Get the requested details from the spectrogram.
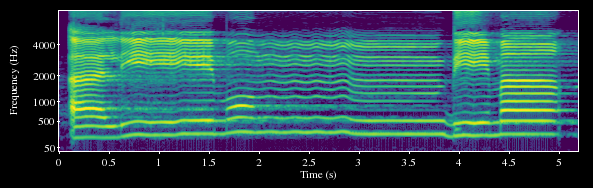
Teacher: hukum bacaan iqlab dibacanya sambil didengungkan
